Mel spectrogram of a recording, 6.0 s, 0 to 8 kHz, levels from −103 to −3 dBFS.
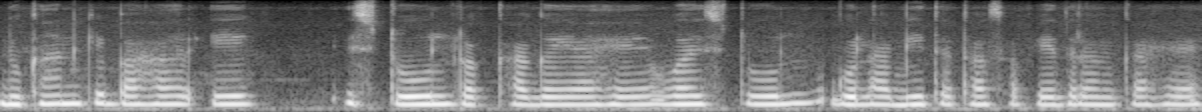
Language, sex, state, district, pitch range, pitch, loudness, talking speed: Hindi, female, Bihar, Vaishali, 210-220 Hz, 215 Hz, -15 LUFS, 170 wpm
